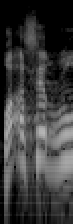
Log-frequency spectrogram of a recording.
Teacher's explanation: واؤ کے ادائیگی ہونٹوں کی گولائی سے ہے، یہ الف نہیں حمزہ ہے کیونکہ اس کے اوپر زبر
